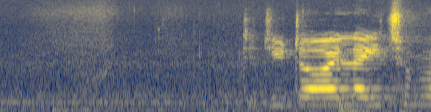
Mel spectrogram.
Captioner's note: fabric brushing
